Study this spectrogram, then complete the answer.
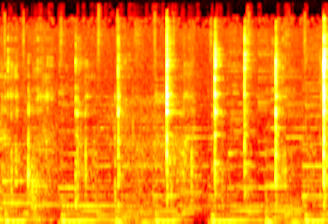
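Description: A spoon stirs hot chocolate powder in a pan, with repeated light metallic clinks and scraping strokes in an irregular rhythm, close and fairly quiet.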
